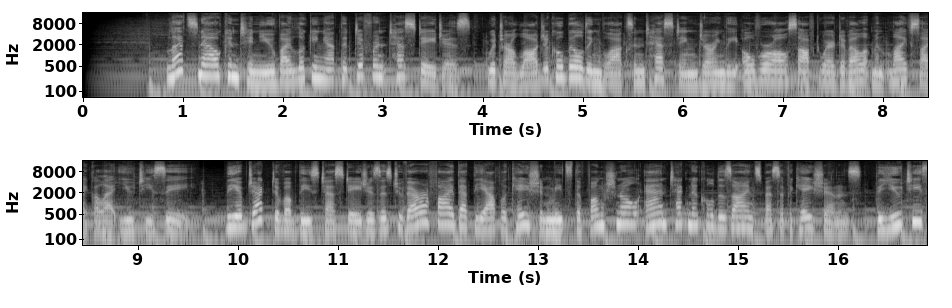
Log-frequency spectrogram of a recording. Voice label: E-LEARNING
